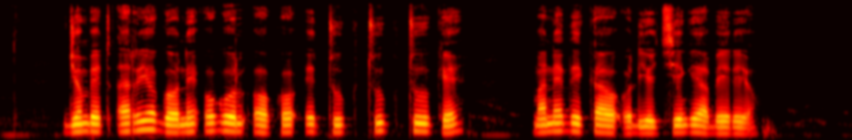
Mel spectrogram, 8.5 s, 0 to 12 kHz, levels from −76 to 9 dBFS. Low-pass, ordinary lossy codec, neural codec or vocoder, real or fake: 10.8 kHz; none; none; real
